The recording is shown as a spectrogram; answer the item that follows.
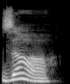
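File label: "tzar", British English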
